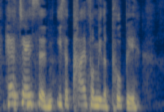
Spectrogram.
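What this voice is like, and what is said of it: Imitates another person's accented voice. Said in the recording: “I'm not sure that's how your father sounds, but I'm just doing the racial impersonation of your father.”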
